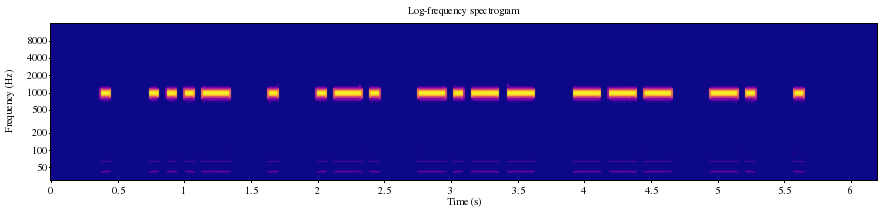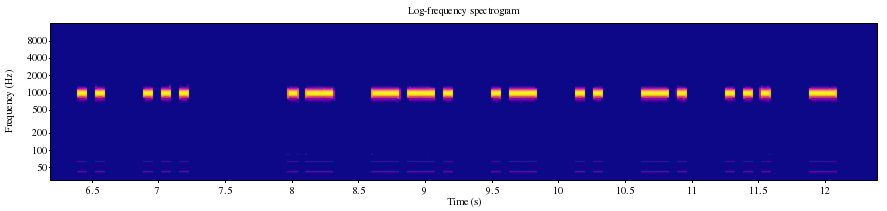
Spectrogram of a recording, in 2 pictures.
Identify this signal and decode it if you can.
Morse code, heard as a keyed tone, about 18 wpm, spaced as for 15 wpm, 1000 Hz. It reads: EVERYONE IS AGAINST
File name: qotdfiles / 15wpm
